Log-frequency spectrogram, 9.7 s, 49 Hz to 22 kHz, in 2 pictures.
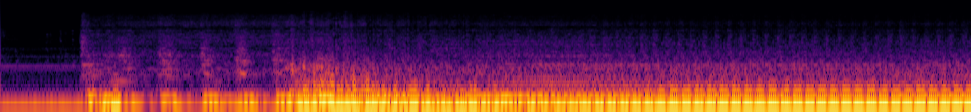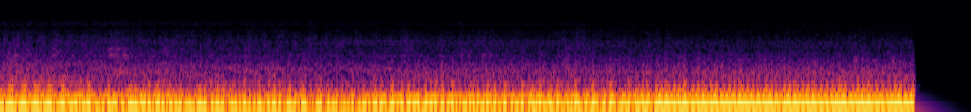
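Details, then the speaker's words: Corsa B 1.0 16-valve gasoline that started then died: long steady cranking about four beats a second, engine never catches despite fuel pressure present; fuel pump relay found to be the faulty part, not the pump. "não pega mas tem pressão ó o problema essa pecinha aqui onde tava a bomba aí trabalhando na pressão certa"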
